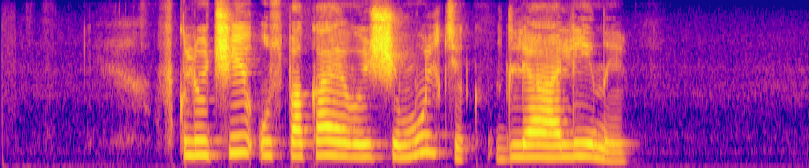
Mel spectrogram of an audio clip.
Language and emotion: Russian, neutral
